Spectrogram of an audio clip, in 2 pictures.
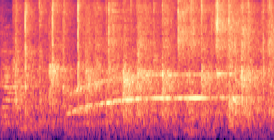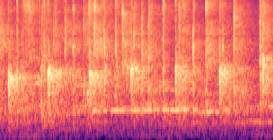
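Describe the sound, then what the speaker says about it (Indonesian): Classmates in a school classroom clap after a group presentation, a brief burst of scattered hand claps and taps that comes through under a voice and a sustained tone. "Oke, berikan tepuk tangan."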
